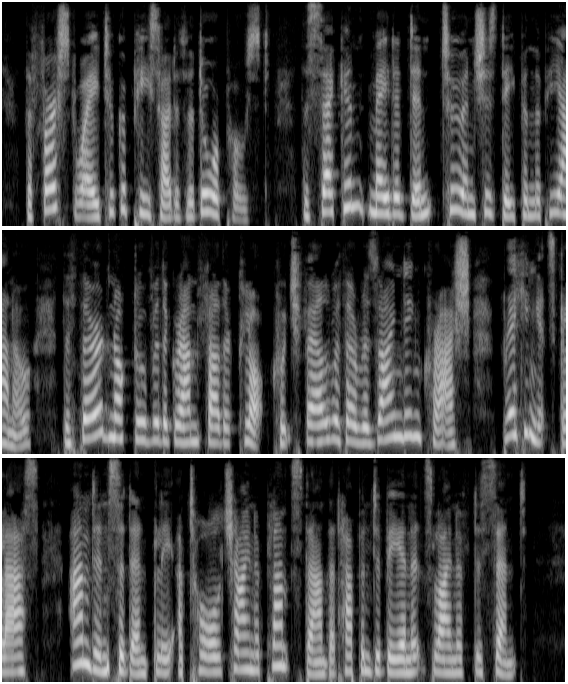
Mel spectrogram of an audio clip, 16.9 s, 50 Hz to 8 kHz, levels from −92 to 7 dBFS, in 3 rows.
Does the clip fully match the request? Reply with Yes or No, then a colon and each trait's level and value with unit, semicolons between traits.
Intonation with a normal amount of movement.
Yes: average, 4.6 semitones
